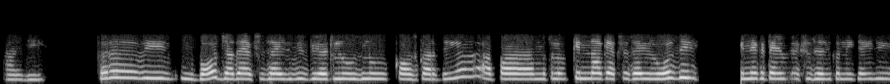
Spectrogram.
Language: Punjabi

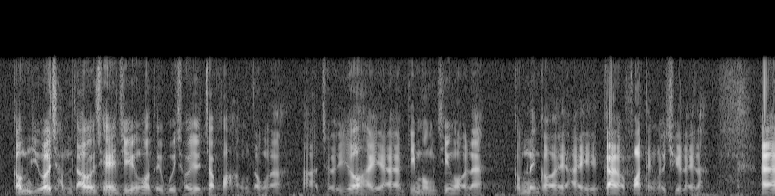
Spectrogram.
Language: Cantonese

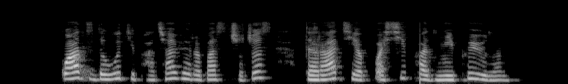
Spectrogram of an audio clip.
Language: Abkhazian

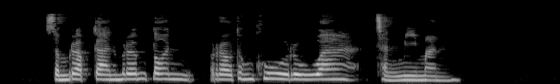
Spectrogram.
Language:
Thai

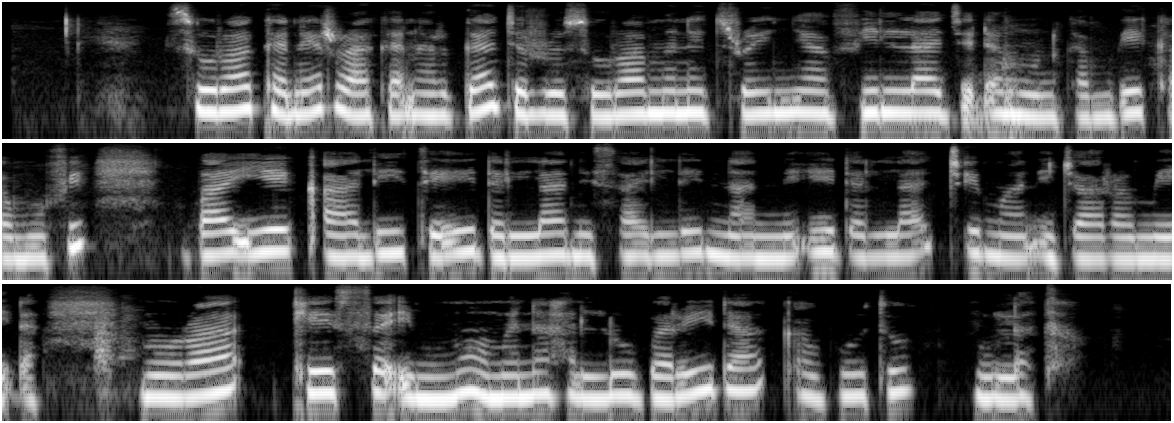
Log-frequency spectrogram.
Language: Oromo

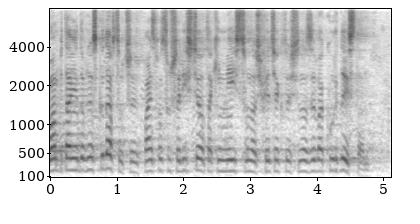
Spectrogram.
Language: Polish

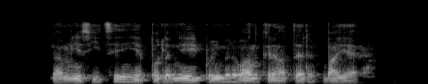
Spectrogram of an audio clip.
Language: Czech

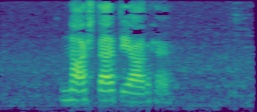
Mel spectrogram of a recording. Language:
Urdu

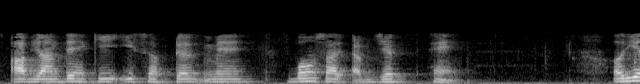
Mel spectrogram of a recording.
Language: Hindi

